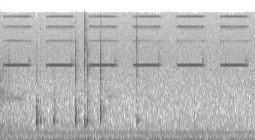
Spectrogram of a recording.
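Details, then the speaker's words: Mobility scooter after a throttle pot replacement, lever pulled back while the pot is being adjusted: regular high-pitched reversing beeps about one per second over a quiet hum. The beeper works, but still needs more adjustment. "there's a audible reversing tool and it beats come on quicker so I still need to adjust a little bit more"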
